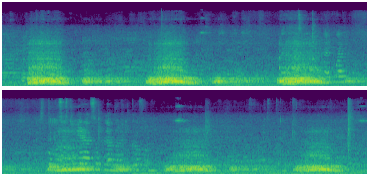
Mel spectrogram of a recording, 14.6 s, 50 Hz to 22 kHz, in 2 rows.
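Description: Musical, whistling wheezes with each breath, about 24 breaths a minute, from narrowed airways.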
